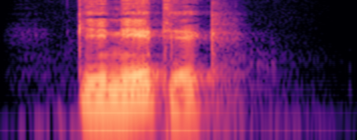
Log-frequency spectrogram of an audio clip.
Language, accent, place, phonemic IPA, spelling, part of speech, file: German, Germany, Berlin, /ɡeˈneːtɪk/, Genetik, noun, De-Genetik.ogg
- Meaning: genetics (branch of biology)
